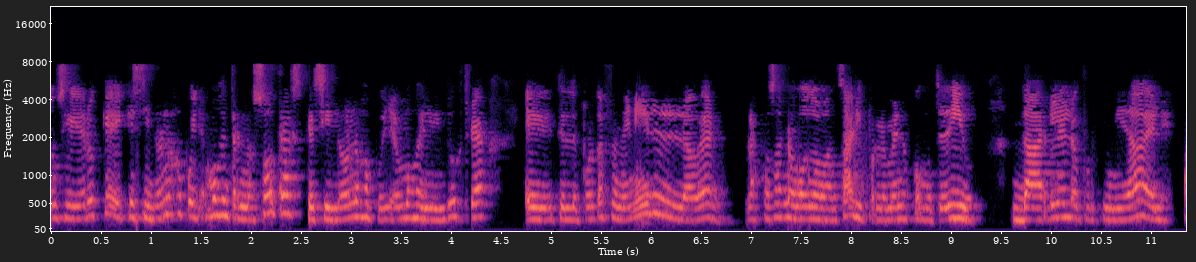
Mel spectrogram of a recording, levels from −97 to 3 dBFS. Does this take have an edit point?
no; 0 cuts

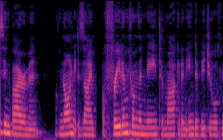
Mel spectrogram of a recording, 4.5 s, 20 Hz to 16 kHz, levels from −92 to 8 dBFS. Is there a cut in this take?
yes; 2 cuts; at 1.5 s, 1.9 s

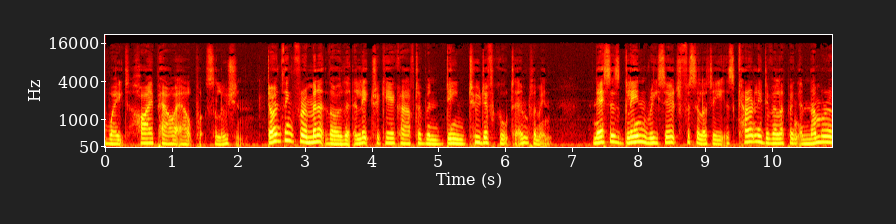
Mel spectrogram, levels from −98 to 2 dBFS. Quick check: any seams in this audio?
yes; 1 cut; at 2.3 s

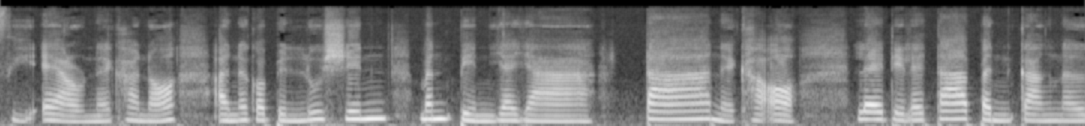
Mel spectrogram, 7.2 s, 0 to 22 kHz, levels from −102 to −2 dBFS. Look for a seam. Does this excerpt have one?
no; 0 cuts

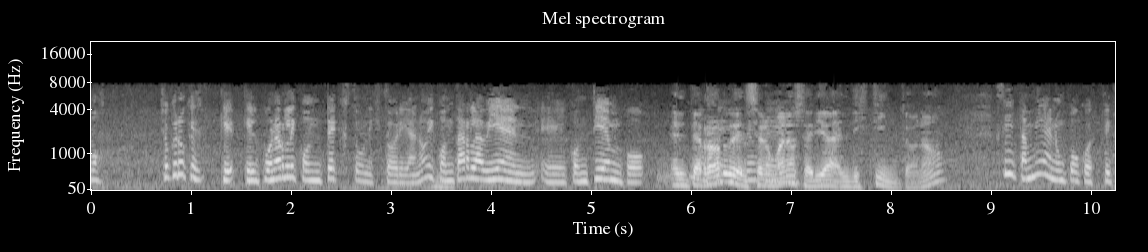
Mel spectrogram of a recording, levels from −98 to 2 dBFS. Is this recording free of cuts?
yes; 0 cuts

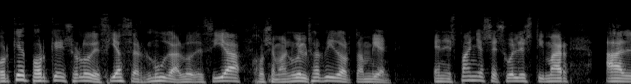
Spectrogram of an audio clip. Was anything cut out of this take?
yes; 2 cuts; at 2.5 s, 3.1 s

